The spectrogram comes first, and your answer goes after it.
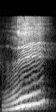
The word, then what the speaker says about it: nieuwe: And the word nieuwe, not so easy to pronounce, but it's like nieuwe, nieuwe prins.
